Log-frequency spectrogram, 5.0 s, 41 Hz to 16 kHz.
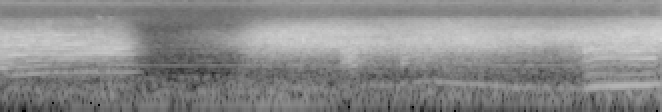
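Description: A heavy Mercedes 450 SL rally car from 1980 drives by, its engine note loud and harmonic, dipping briefly as it passes, then rising again with the pitch climbing under acceleration, with no talk over it.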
